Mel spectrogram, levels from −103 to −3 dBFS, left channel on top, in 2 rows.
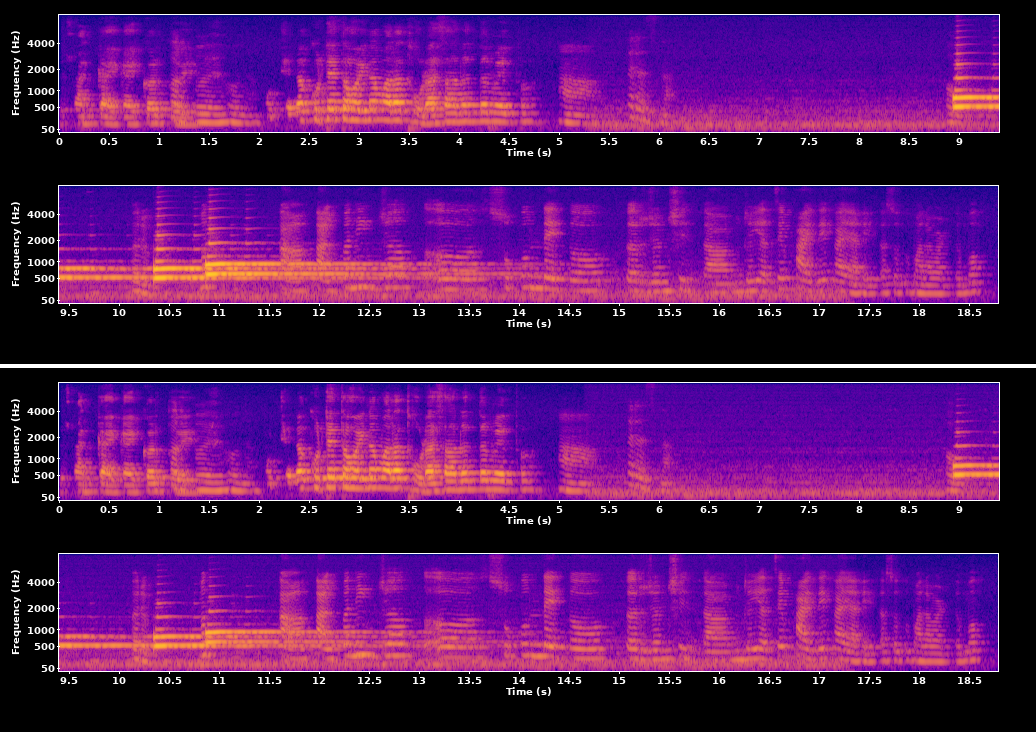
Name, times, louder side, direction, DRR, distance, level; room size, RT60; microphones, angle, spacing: voice 1, 0.1-1.3 2.2-4.7, right 2 dB, 85° right, 3 dB, 4.3 m, -32 dB
voice 2, 1.1-2.0 5.0-5.4 5.7-6.1 8.9-9.1 10.1-10.4 10.8-10.9 11.6-18.6, right 2 dB, 25° right, 2 dB, 3.6 m, -43 dB
sound 1, 5.2-17.3, right 1 dB, 60° right, 3.7 m, -52 dB
sound 2, 8.9-13.1, left 6 dB, 40° left, 0.5 m, -25 dB
17.5 x 7.9 x 2.2 m, 0.36 s
head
